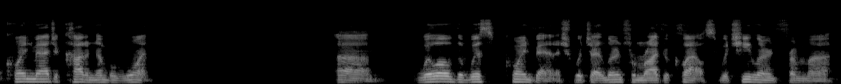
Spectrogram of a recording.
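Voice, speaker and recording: Low-voiced man pitching an instructional course. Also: fairly bright tone. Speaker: magic instructor presenting own course. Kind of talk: informal product pitch, reading through a list.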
